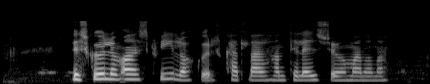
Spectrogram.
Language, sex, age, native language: Icelandic, female, 14, Icelandic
